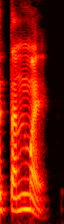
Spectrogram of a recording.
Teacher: तन्मय में न का जो है अनुनासिक नहीं बना ठीक है ना क्योंकि न के बाद म जो आया है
